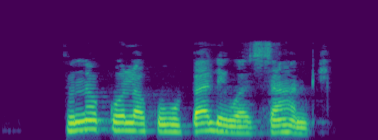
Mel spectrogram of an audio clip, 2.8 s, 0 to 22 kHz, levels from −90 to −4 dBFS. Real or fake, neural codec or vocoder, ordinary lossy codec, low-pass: real; none; AAC, 48 kbps; 7.2 kHz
